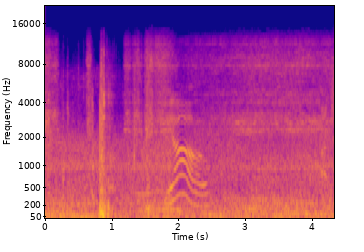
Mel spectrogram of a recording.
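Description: Dirt jump bike landing back on asphalt with one sharp thump about a second in, after a tailwhip done on the flat, then its tyres rolling on over the tarmac with a steady low rumble.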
